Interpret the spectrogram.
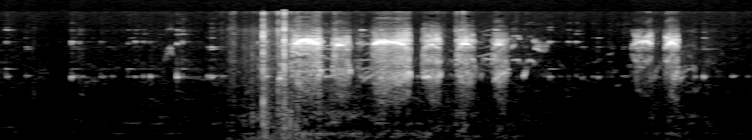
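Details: Large woodshrike at a crowded nest with many chicks; thin, very high chirps come in clustered bursts, mixed with rustling and crackling near the nest.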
